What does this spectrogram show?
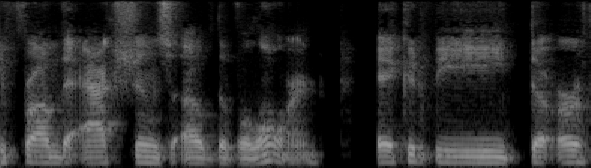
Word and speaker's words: Vorlon: We would be No, Justin calling them the Valoran.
